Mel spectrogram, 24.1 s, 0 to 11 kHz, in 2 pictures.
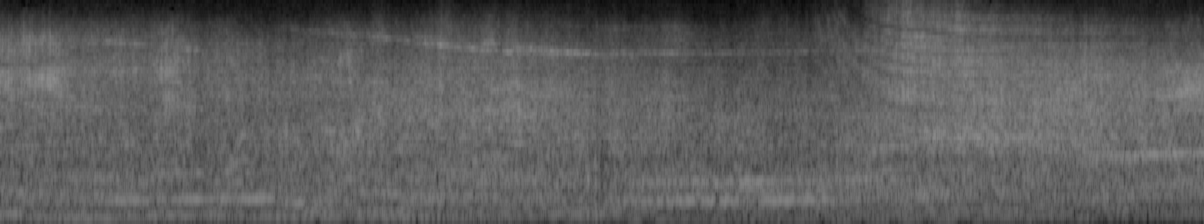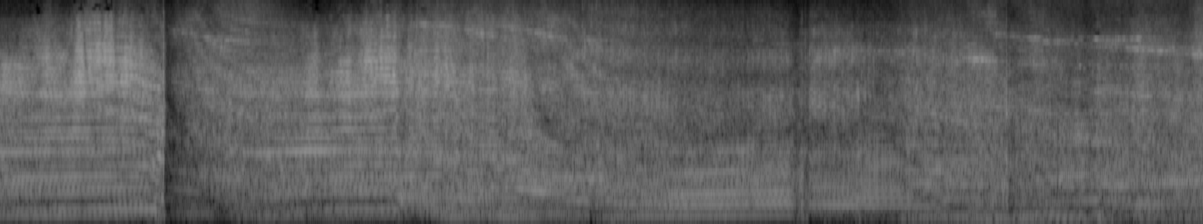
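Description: V8 touring race car engines at racing speed, the note repeatedly climbing as they accelerate through the gears and falling away on braking and downshifts. The sound breaks off sharply for a moment about 14 seconds in, then comes back.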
